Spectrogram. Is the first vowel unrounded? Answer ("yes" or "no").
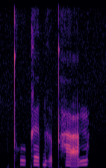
no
